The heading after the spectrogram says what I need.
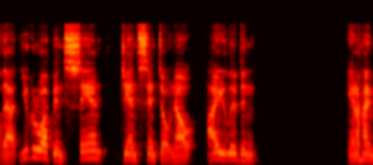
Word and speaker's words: San Jacinto: And just so you're aware, it's San Jacinto.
